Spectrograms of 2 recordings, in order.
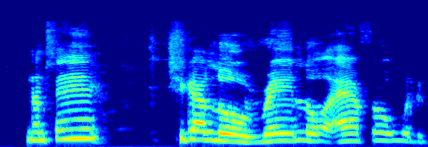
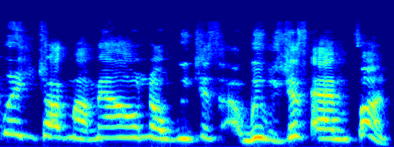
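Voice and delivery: retold pleading woman; 7 semitones higher than usual. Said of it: "She like".

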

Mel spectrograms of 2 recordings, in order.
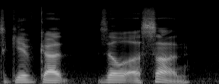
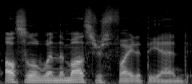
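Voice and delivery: usual speaking voice

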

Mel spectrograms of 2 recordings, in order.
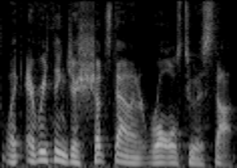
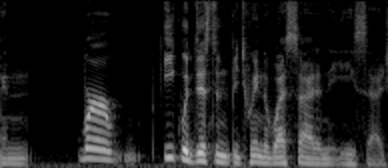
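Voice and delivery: ordinary talk, nothing marked

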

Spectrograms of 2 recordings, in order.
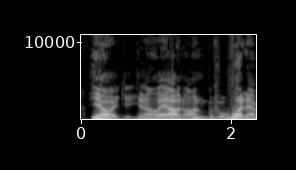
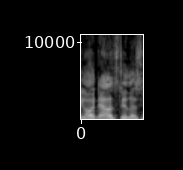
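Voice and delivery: put-on higher eager little-kid plea; 13 semitones higher than usual. Son imitating himself asking dad, higher eager kid voice. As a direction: beg dad brightly.

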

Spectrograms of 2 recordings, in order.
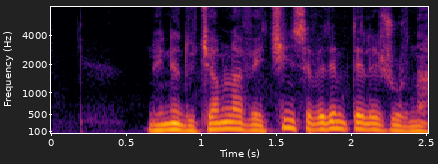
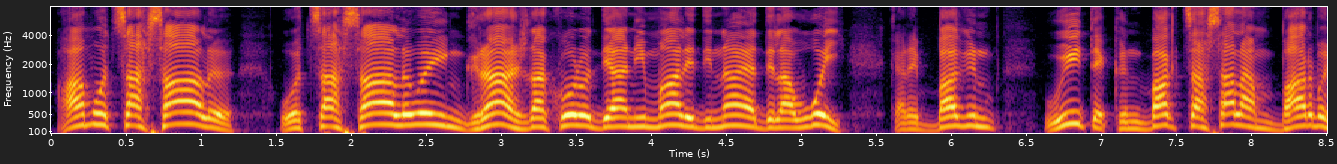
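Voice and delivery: put-on loud, high, animated old man; old monk explaining; 6 semitones higher, 12 dB louder than usual. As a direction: explain it loudly, full of life. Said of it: "zicea Cleopa, bătrânul".

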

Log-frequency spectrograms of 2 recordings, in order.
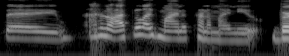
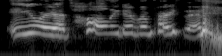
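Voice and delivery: usual speaking voice

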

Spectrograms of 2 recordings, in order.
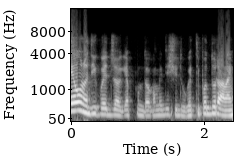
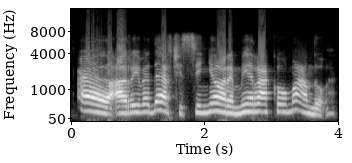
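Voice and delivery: high, slow, sing-song Italian greeting; 7 semitones higher, 3 dB louder, slower than usual. Retold or imitated. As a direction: ham up an old-world Italian shopkeeper. Imitating game NPC speaking Italian.

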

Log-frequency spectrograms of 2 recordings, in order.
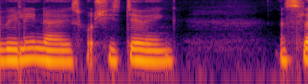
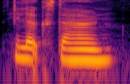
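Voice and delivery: ordinary delivery

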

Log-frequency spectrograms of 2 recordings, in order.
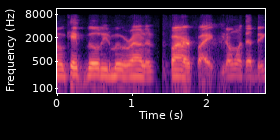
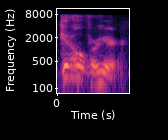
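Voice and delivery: high, strained battle cry; video game announcer shout. Pretend. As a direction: yank him in with a yell. Scorpion catchphrase quoted after.

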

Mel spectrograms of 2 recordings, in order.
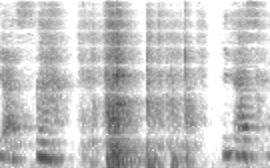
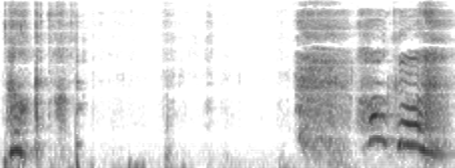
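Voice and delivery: rising praise cries; 5 semitones higher, 4 dB louder, slower than usual. Real, not acted.

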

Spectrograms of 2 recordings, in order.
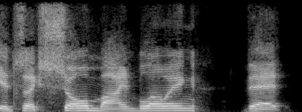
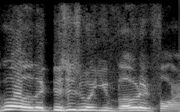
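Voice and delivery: smug mockery; 6 semitones higher, 4 dB louder than usual. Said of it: "laugh at Texas 'cause they're like".

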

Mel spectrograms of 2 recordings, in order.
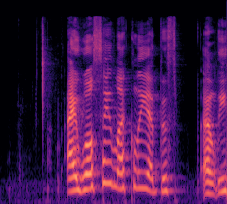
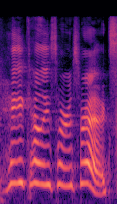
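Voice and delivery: calling out; 9 semitones higher than usual. Retold or imitated. Strangers calling her Facebook name.

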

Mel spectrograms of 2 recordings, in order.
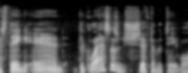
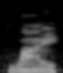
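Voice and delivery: low, quiet mock disbelief; retold weary why; 5 semitones lower, 9 dB quieter than usual. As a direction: drop it low, imitating an unimpressed husband. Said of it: "Steve is like".

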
